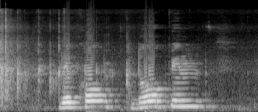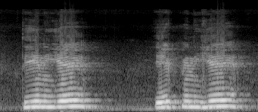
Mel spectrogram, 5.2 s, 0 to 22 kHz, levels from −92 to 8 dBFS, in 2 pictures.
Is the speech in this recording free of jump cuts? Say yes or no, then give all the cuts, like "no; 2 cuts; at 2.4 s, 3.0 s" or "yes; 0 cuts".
yes; 0 cuts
